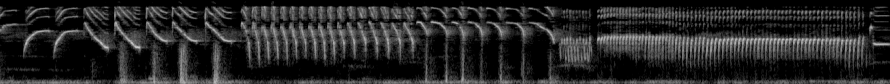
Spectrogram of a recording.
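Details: Yellow canary, a champion singer, gives a fast, varied song: quick sweeping whistles and rapid trills, several notes a second, ending in a long, bright, buzzing held tone.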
